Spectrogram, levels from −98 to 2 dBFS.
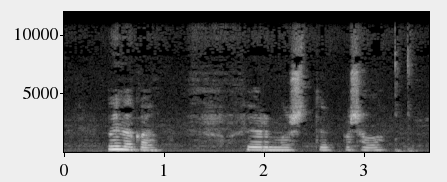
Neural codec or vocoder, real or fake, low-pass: none; real; 10.8 kHz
